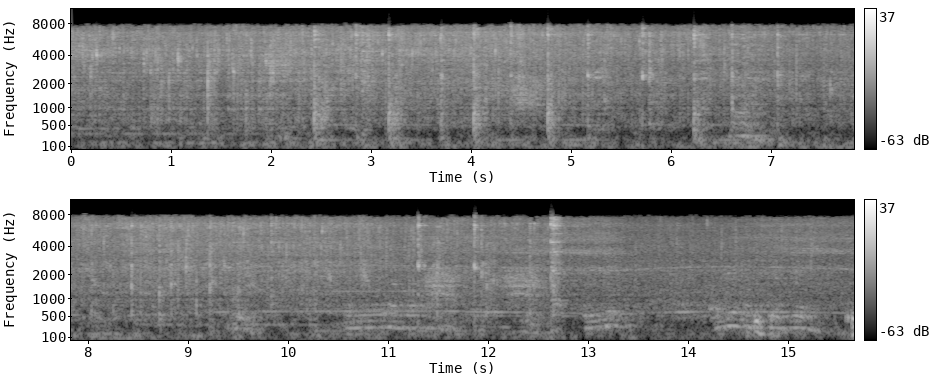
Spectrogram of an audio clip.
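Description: Chopped garlic sizzles and fries in a pan for a chicken dish, a steady bright crackle with scattered pops and occasional stirring scrapes, close and fairly loud.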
